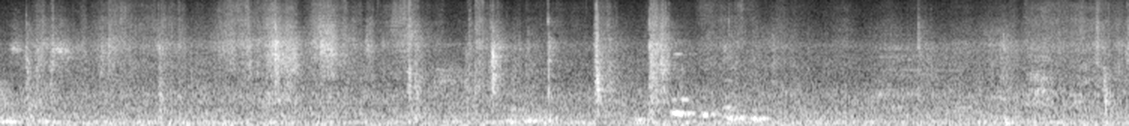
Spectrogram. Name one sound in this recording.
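A man speaks calmly in a small room, heard from across the table.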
